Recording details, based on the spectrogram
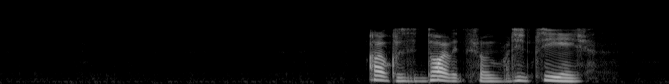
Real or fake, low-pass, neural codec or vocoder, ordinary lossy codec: fake; 5.4 kHz; autoencoder, 44.1 kHz, a latent of 192 numbers a frame, MeloTTS; none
